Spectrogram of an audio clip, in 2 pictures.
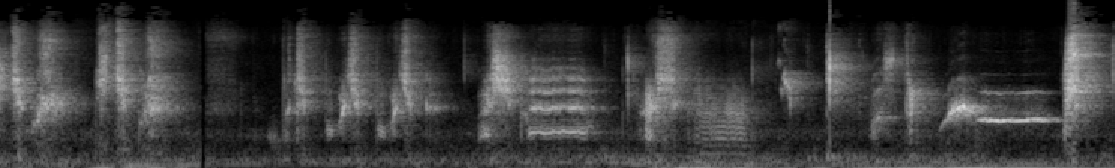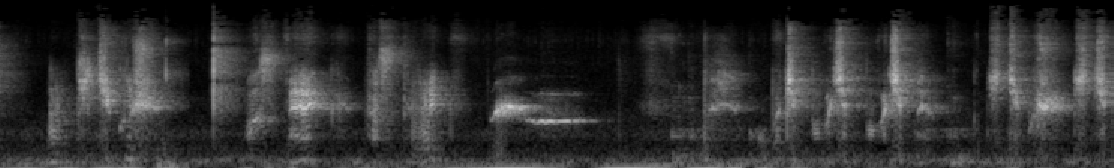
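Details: Indoor pet budgerigar in a long run of rapid clicky chatter and mimicked speech, broken twice by clear falling whistles, with a continuous low hum in the background.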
